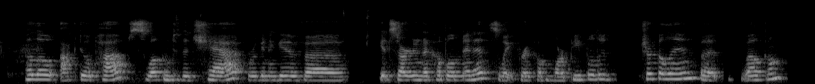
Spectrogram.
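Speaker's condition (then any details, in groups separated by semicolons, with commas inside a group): No condition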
